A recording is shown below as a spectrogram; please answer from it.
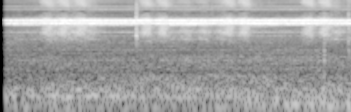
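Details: Crickets calling in a dense, continuous high-pitched trill that holds steady without pause, faint pulsing beneath the sustained ringing tone.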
